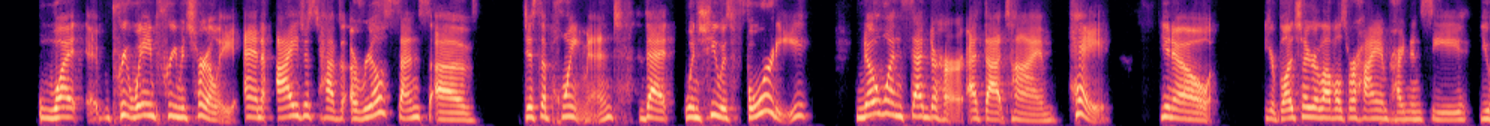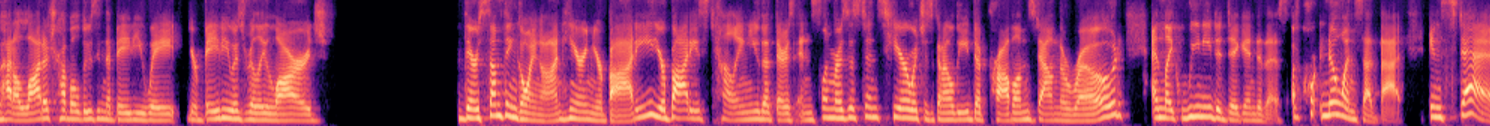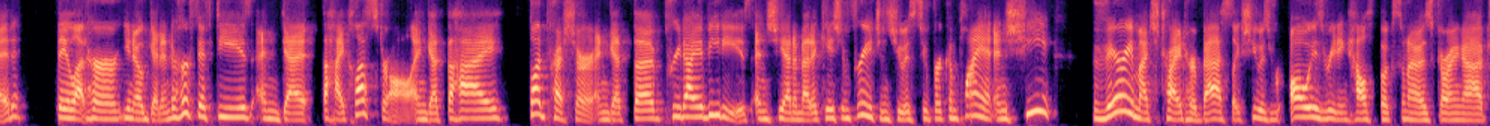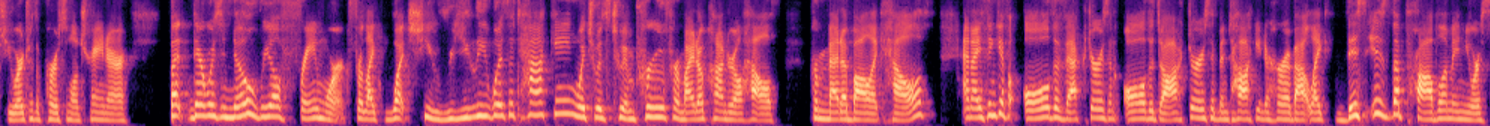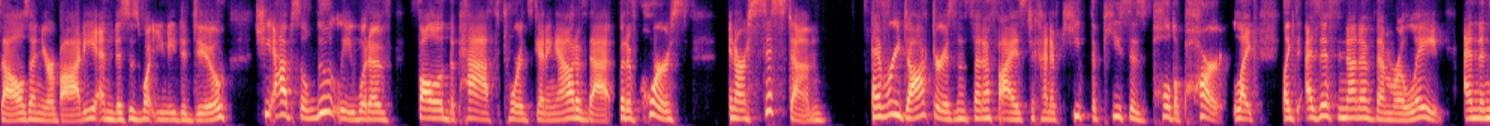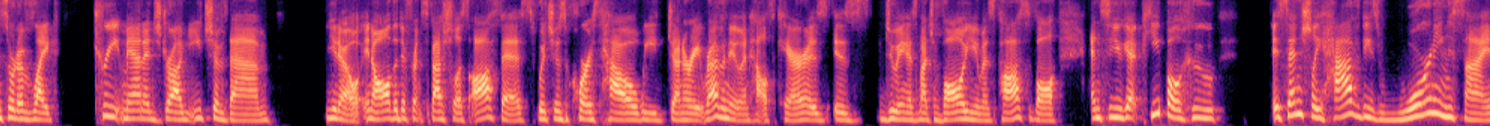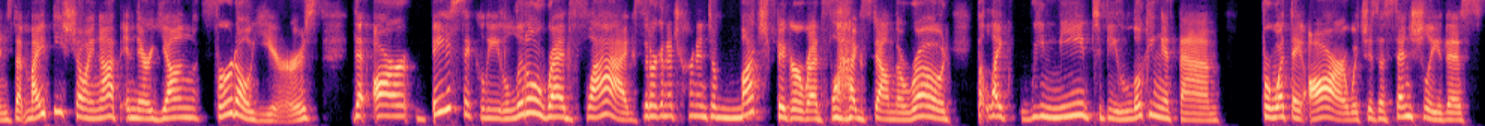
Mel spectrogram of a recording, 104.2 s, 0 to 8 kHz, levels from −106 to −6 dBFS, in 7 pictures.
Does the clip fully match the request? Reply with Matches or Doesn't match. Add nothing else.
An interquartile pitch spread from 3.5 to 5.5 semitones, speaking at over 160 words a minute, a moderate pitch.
Doesn't match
